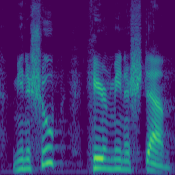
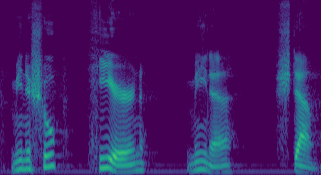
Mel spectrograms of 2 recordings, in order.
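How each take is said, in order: First: Said in the usual way. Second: Preacher softly repeating Jesus to the congregation, slowed and hushed. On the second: Shown as a demonstration. Third repetition, dropping soft.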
